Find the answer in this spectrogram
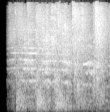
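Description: A few heavy thuds on a wrestling ring's canvas in the first second or so, over the noise of an audience in a hall.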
